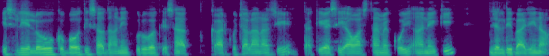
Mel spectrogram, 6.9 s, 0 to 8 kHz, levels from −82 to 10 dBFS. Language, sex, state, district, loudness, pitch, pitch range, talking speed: Hindi, male, Bihar, Gopalganj, -22 LUFS, 95 Hz, 90-100 Hz, 190 wpm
